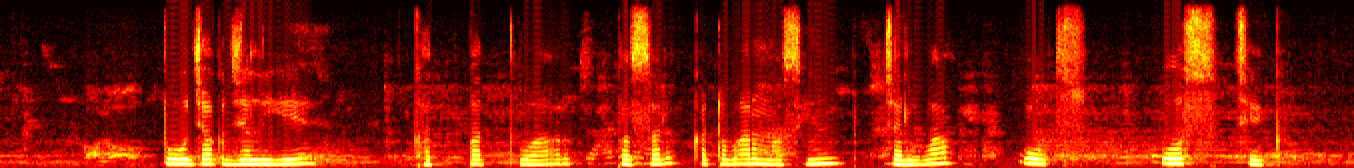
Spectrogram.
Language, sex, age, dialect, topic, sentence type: Magahi, female, 25-30, Northeastern/Surjapuri, agriculture, statement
